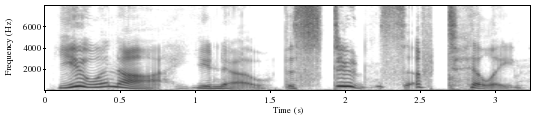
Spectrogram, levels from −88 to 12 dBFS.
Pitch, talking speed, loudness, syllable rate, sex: 235 Hz, 165 wpm, -18 LUFS, 3.7 syllables/s, female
